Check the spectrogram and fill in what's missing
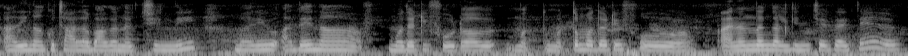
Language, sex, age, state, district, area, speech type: Telugu, female, 18-30, Telangana, Yadadri Bhuvanagiri, urban, spontaneous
